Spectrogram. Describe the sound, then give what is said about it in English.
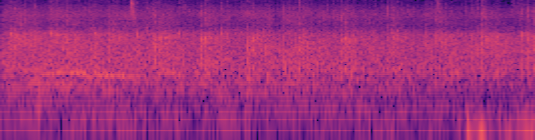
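An audience claps for Jesus, a steady, dense, even wash of applause that holds at a constant loudness throughout without any voices on top. “Come on, put your hands together for Jesus today.”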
